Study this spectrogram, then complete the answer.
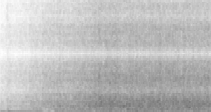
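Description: A waterfall beside the Pamir Highway gives a steady rushing roar of falling water that swells slightly louder over a few seconds, with no one talking.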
